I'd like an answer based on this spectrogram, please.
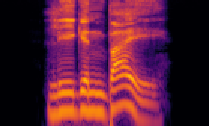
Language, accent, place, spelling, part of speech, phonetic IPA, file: German, Germany, Berlin, legen bei, verb, [ˌleːɡn̩ ˈbaɪ̯], De-legen bei.ogg
- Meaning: inflection of beilegen: 1. first/third-person plural present 2. first/third-person plural subjunctive I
